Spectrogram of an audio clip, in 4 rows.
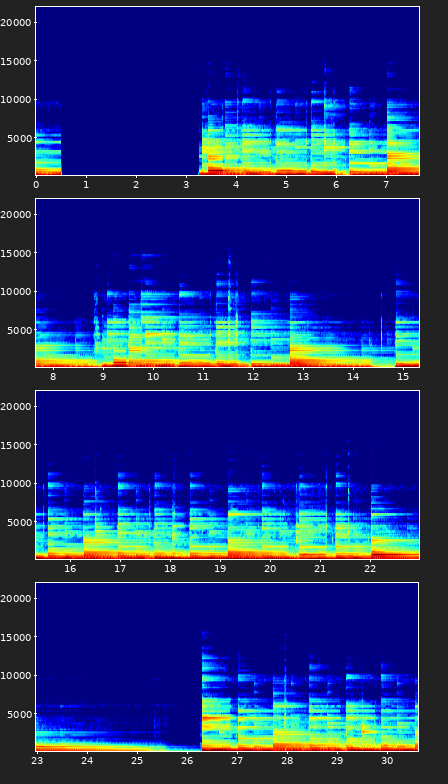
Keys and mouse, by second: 0.2 click, 0.5-1.9 drag, 2.4 click, 2.8 click, 3.2 Delete, 4.4 click, 4.5 click, 5.2 click, 5.7 Delete, 6.2 click, 6.2 click, 7.8 click, 7.9 click, 9.2 F2, 9.5 click, 10.0 click, 11.1 click, 11.6 click, 12.0 click, 12.5 click, 12.8 click, 14.2 click, 14.9 click, 15.5 click, 16.2 click, 16.8 click, 17.4 F2, 17.5 click, 18.1 click, 18.6 click, 19.3 click, 20.3 click, 20.9 click, 21.8 click, 22.3 click, 22.5 click, 22.9 right click, 23.4 F3, 23.5 F3, 24.2 click, 24.4 click, 25.0 click, 26.1 Escape, 26.5 click, 27.1 F3, 27.5 click, 28.3 F2, 28.8 click.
